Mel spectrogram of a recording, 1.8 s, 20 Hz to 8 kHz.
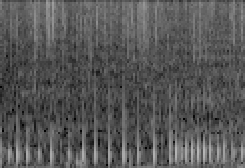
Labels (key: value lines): label: biophony, pulse
recorder: SoundTrap 500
